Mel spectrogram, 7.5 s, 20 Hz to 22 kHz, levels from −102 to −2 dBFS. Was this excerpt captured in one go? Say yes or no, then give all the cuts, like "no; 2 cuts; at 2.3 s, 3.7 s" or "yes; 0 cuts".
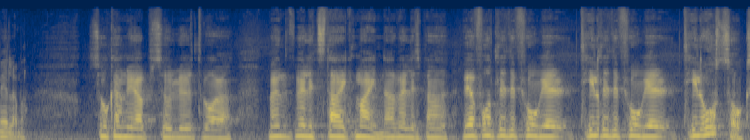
no; 3 cuts; at 2.9 s, 4.6 s, 6.0 s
